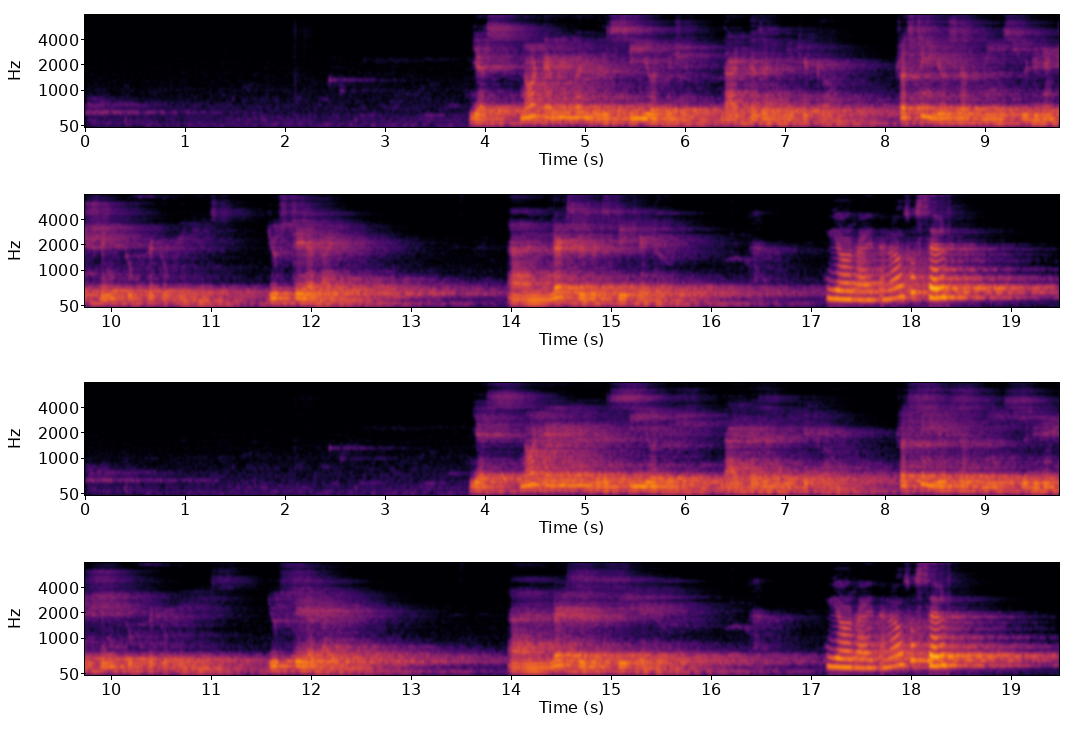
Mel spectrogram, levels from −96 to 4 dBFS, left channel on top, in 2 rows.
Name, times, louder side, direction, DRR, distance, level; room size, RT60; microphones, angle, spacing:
voice 1, 3.8-7.6 8.1-11.1 11.5-12.4 14.0-15.6, left 1 dB, 45° left, 1 dB, 2.4 m, -28 dB
voice 2, 17.2-18.4, equal, ahead, 6 dB, 1.2 m, -21 dB
26.5 x 22.0 x 9.7 m, 3.0 s
head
